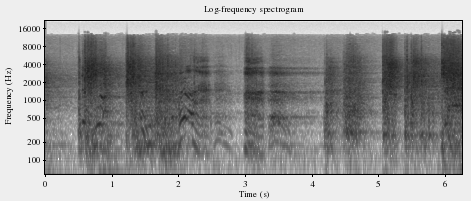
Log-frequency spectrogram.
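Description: Film fight sound effects: a rapid string of about eight hard punch and body-blow hits, each sudden and fading quickly, mixed with the fighters' grunts and shouts.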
